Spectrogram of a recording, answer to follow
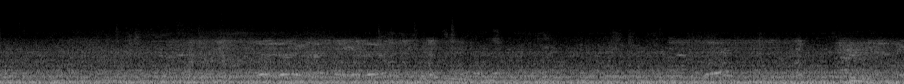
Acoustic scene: bus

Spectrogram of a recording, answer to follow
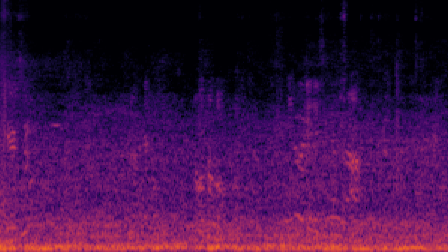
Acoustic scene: street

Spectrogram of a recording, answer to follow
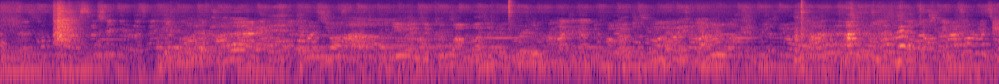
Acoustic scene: crowded indoor space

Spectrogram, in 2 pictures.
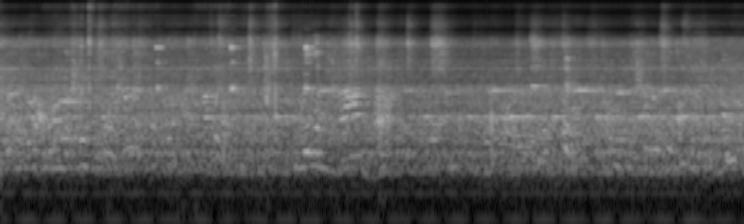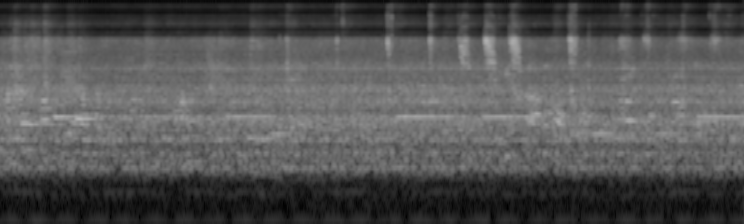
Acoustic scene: crowded indoor space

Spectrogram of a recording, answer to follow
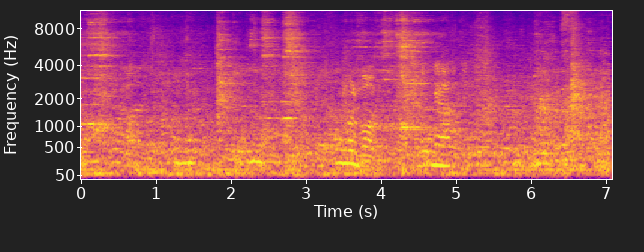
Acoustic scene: restaurant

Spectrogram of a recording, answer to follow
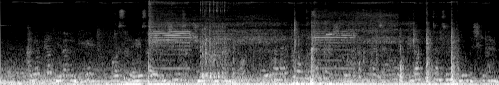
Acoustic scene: bus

